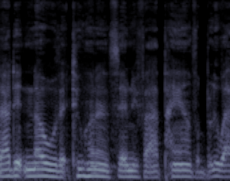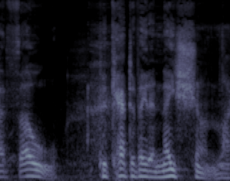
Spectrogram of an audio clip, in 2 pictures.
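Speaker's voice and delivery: put-on wrestler voice with a lisp. Retelling an early memory of a wrestler's stadium interview: Dusty Rhodes impression with a lisp. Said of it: "he talks like this".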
